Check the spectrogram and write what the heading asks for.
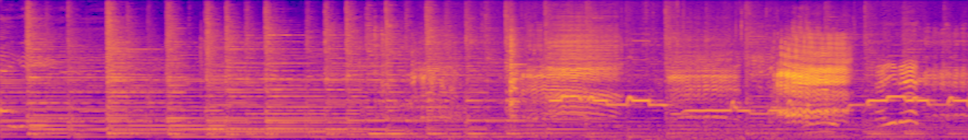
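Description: Sheep bleat repeatedly, their wavering, quavering calls overlapping and growing louder toward the end, with a dense, busy background beneath them.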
